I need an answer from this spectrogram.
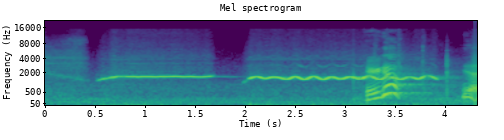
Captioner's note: whistles; rippling whistle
